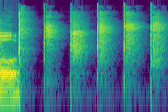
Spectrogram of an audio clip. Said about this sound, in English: I'm clapping, not jerking off.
